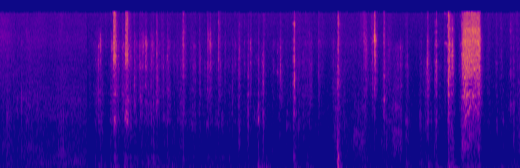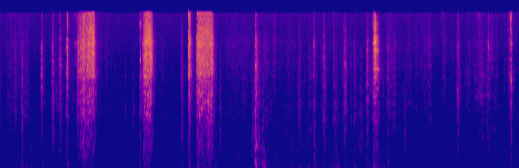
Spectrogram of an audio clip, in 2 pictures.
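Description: Irregular clicks, scrapes and short scratchy bursts of hands handling hard plastic parts: a small loudspeaker being worked free of its black plastic mounting bracket, with screws being taken out.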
